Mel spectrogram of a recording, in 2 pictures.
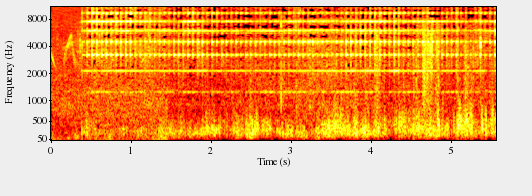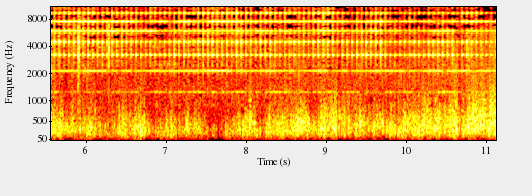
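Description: A train approaching out of sight: a steady high-pitched whine over a rumble that grows a little louder near the end.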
